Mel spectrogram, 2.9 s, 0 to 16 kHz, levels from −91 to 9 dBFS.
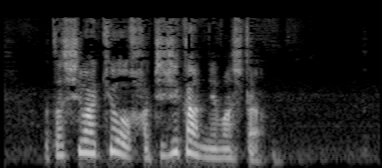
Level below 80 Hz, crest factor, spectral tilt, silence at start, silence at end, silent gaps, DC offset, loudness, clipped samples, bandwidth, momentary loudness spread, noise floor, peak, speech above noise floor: -66 dBFS; 22 dB; -4 dB/octave; 0.4 s; 0.9 s; none; under 0.1%; -21 LUFS; under 0.1%; 11.5 kHz; 13 LU; -65 dBFS; 0 dBFS; 44 dB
